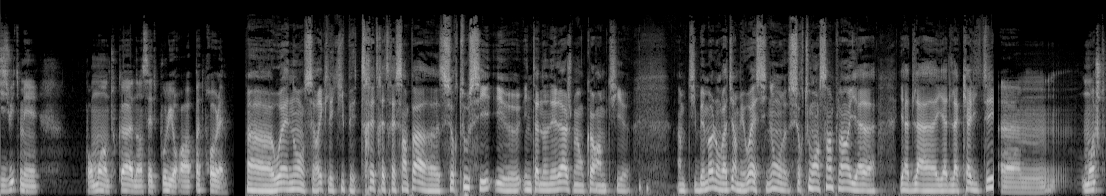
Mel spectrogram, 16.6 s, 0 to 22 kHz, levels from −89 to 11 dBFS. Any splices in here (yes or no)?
yes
